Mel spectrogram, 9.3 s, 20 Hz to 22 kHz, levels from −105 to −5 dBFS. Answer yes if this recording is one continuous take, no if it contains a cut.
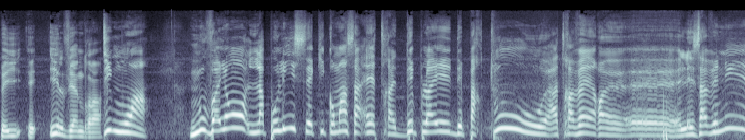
no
